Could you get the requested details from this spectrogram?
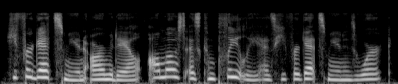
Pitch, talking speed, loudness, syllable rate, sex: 250 Hz, 225 wpm, -18 LUFS, 6.2 syllables/s, female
